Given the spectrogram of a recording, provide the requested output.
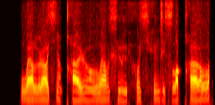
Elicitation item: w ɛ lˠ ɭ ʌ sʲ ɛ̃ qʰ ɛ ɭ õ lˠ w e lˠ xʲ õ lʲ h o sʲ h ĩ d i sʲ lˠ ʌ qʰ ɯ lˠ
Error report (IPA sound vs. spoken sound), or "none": none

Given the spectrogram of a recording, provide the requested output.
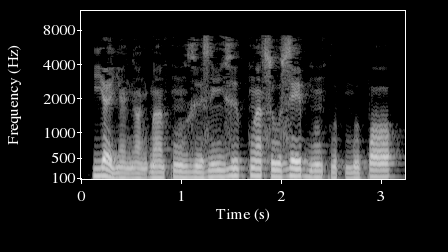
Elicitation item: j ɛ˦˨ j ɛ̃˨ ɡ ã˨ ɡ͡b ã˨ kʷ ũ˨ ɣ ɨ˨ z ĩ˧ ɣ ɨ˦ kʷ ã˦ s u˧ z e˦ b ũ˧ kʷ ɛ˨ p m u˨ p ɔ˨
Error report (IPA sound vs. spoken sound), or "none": ɔ˨ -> ɔ˦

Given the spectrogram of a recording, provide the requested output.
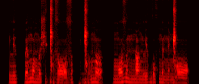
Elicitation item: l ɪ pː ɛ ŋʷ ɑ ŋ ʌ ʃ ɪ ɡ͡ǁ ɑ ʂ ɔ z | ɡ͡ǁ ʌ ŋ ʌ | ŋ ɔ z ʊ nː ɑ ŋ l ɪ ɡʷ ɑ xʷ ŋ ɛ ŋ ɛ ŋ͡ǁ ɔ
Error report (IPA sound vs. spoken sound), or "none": ʂ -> z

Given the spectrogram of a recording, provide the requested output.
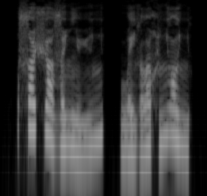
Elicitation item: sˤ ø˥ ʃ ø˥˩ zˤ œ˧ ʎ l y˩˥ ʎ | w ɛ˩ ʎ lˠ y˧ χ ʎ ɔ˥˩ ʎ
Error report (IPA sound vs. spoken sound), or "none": none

